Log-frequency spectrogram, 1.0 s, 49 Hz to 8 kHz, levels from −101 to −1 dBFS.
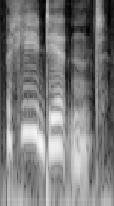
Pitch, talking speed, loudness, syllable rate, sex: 235 Hz, 190 wpm, -15 LUFS, 3.5 syllables/s, female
